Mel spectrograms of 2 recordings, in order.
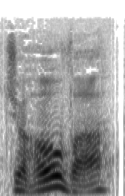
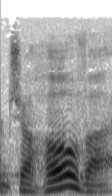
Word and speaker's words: Jehovah: And the Jews were so careful that they would not pronounce the name of God, that they invented a name that gets pronounced Jehovah by taking the tetragrammaton Yahweh, the name for God that he gave Moses at the burning bush, and taking the vowels from the name Adonai, inserting them between the consonants of Yahweh, and inventing a blended name, Yehovah, or Jehovah, as it's pronounced,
